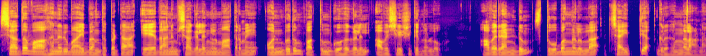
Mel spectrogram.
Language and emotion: Malayalam, neutral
